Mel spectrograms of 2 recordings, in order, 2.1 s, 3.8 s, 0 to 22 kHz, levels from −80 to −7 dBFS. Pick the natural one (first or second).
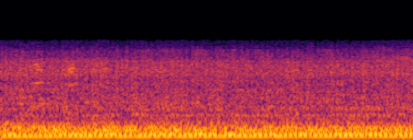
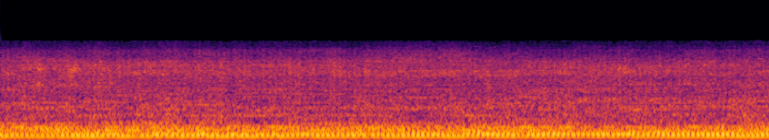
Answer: first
